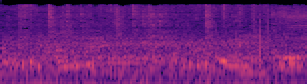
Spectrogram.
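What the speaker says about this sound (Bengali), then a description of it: "অনেক বড় সাইজের কবুতর, দেখার মতো একটা পেয়ার" Large pigeons coo softly in a loft, low and fairly faint, with a few repeated calls over a steady background hum and no talk.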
